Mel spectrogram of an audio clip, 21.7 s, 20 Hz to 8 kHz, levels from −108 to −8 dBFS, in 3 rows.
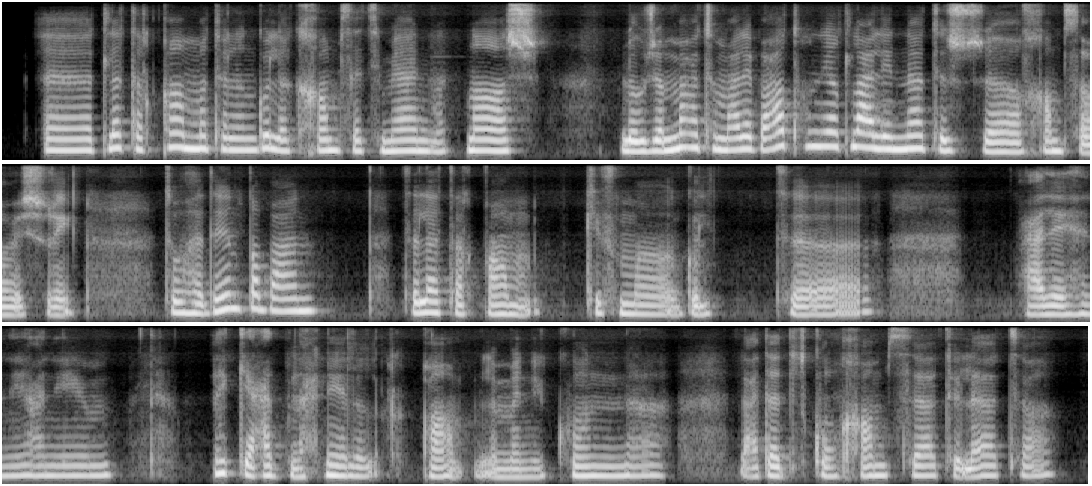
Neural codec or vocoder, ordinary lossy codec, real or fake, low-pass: none; none; real; none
